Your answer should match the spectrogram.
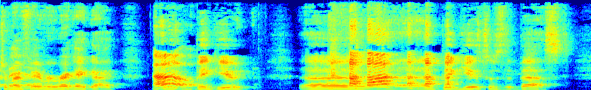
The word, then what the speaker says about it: Youth: Is it UTE? Y-O-U-T-H. Okay. So it's youth, yeah. but pronounced Ute because you're proper.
